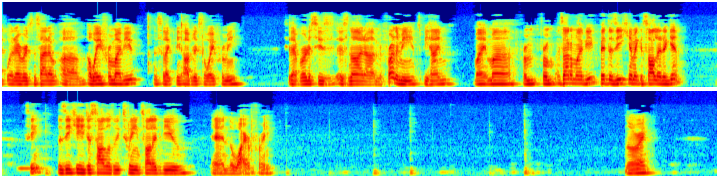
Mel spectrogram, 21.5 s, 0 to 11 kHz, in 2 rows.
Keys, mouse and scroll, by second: 2.2 right click, 2.9 middle click, 9.7 z, 10.7-21.4 z.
